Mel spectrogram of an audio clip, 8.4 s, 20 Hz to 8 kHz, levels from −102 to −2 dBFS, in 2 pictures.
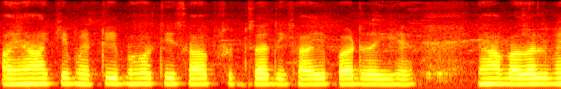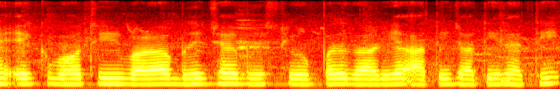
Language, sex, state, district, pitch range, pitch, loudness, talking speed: Hindi, male, Chhattisgarh, Sukma, 135-140 Hz, 135 Hz, -17 LUFS, 205 wpm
